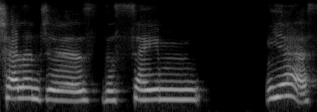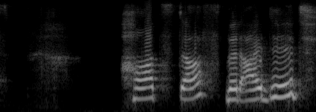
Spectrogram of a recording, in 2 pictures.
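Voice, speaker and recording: A woman with a German accent, fairly high pitch, ordinary pitch variation and a dark, mellow tone against a quiet background. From Germany. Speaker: mentor for young mothers. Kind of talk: interview. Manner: halting.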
